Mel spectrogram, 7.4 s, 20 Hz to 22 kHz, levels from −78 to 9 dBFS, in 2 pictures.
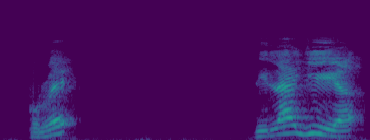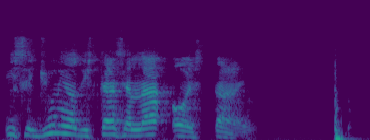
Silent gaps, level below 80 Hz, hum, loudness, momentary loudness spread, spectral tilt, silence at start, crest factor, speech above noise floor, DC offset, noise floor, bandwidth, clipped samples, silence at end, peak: none; -54 dBFS; none; -37 LUFS; 14 LU; -4.5 dB/octave; 0.3 s; 22 dB; 42 dB; under 0.1%; -79 dBFS; 9.6 kHz; under 0.1%; 0.15 s; -18 dBFS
